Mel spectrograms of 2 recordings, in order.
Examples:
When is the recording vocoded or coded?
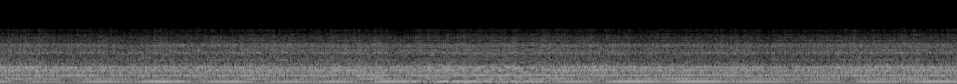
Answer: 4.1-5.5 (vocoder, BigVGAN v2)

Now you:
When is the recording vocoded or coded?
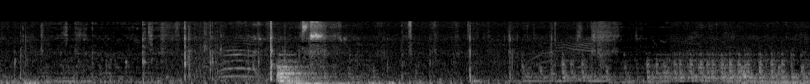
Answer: 0.5-1.6 (vocoder, HiFi-GAN); 6.1-6.7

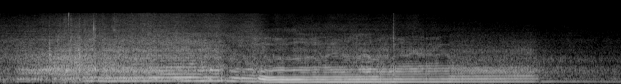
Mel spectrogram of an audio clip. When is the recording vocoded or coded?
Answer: 1.9-4.5 (codec, SNAC)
